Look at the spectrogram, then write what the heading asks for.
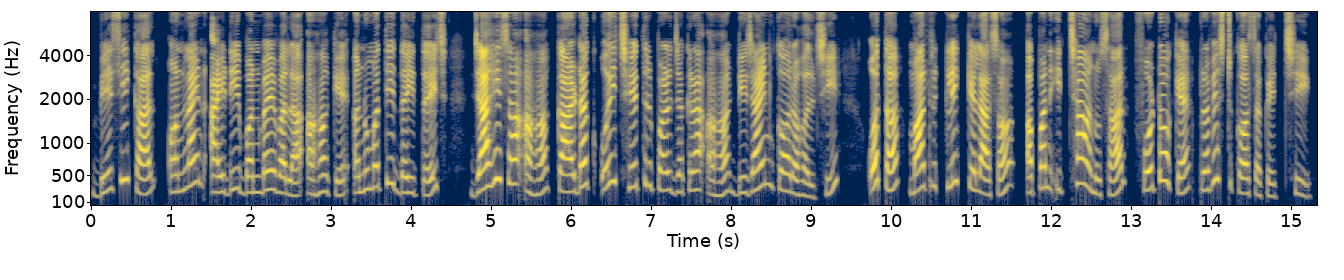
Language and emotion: Maithili, neutral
